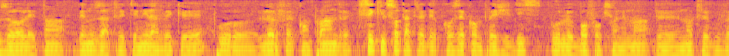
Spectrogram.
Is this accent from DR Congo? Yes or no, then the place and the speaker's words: yes; DR Congo; Si réellement nous sommes des Congolais qui aimons notre pays, nous devons accompagner le gouvernement dans ses actions en rapport avec le développement.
